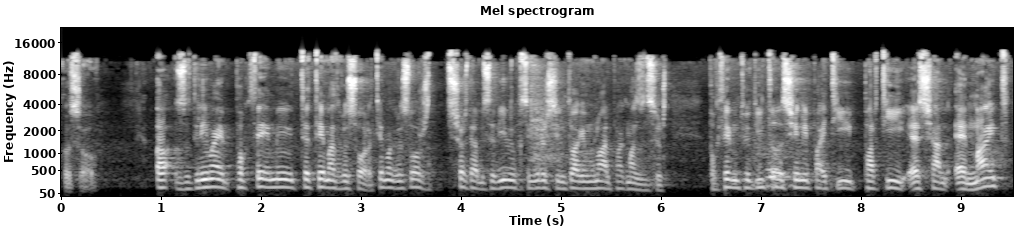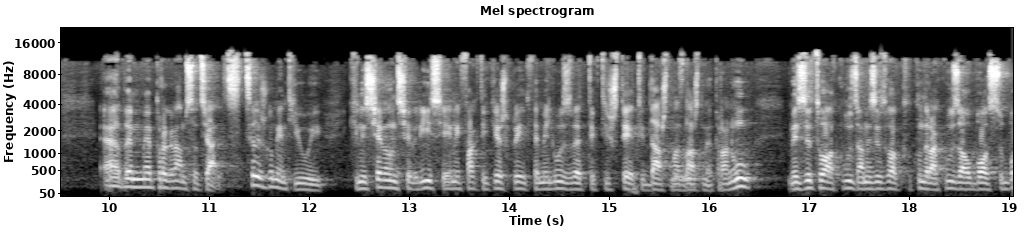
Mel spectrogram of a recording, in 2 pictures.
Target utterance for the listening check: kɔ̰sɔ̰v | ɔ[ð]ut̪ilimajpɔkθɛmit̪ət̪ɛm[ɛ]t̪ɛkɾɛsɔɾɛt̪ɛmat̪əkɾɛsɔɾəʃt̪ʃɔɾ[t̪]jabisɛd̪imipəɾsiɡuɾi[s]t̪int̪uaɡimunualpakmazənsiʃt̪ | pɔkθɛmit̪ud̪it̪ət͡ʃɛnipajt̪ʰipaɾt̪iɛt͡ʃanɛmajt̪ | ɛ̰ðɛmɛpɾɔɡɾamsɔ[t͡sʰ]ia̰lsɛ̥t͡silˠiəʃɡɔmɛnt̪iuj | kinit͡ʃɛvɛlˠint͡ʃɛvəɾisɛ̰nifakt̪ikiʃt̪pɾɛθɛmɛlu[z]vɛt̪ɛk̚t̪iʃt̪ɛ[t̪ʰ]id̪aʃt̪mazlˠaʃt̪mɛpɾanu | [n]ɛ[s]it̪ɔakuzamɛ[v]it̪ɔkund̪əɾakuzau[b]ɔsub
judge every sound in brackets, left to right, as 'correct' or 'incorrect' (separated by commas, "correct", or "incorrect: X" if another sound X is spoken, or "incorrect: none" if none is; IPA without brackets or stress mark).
incorrect: z, incorrect: a, correct, incorrect: ʃ, incorrect: t͡s, correct, incorrect: t̪, incorrect: m, incorrect: z, incorrect: z, correct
